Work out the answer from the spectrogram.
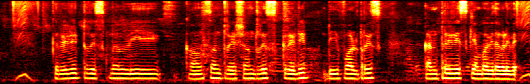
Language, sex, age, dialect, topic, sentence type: Kannada, female, 51-55, Mysore Kannada, banking, statement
